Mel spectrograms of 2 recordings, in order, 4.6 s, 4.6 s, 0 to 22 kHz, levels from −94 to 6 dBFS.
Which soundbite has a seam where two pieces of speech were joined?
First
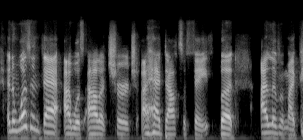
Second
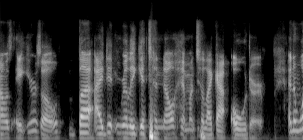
second; 1 cut; at 1.0 s

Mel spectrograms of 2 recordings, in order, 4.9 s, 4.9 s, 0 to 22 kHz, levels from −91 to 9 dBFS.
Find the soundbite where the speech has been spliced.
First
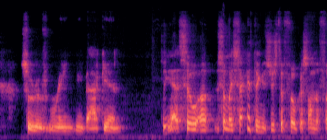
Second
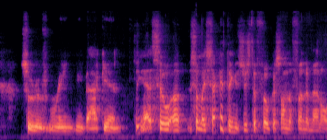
second; 1 cut; at 1.9 s

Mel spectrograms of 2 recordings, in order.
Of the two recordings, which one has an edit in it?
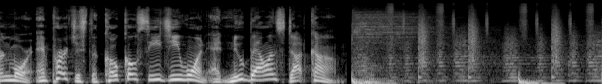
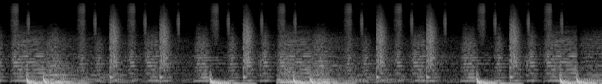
first; 1 cut; at 3.4 s

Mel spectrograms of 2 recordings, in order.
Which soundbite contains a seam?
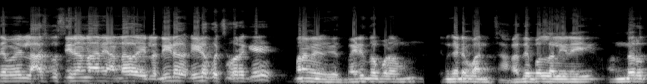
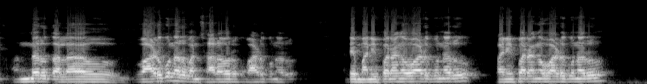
first; 1 cut; at 4.2 s

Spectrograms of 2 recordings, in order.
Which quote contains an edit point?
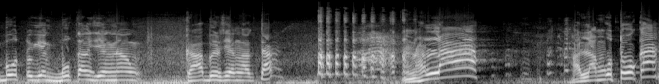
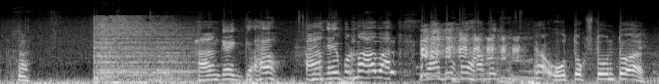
second; 1 cut; at 5.3 s

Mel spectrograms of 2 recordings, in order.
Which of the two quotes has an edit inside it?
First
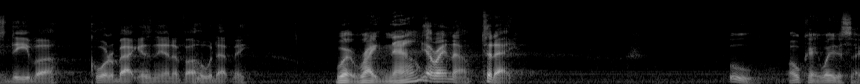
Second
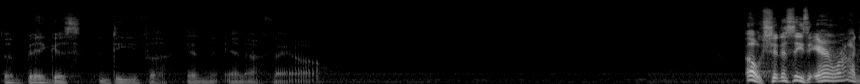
second; 2 cuts; at 4.3 s, 6.5 s

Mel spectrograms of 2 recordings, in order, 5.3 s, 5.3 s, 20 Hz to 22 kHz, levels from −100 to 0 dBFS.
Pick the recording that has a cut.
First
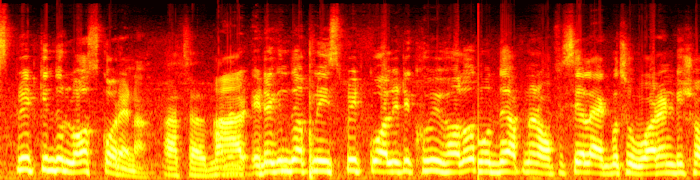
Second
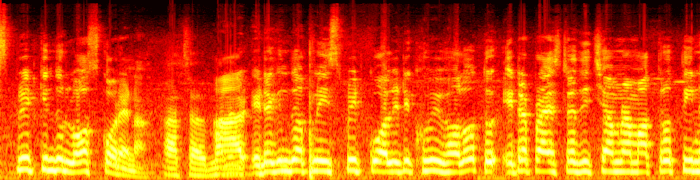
first; 1 cut; at 3.6 s

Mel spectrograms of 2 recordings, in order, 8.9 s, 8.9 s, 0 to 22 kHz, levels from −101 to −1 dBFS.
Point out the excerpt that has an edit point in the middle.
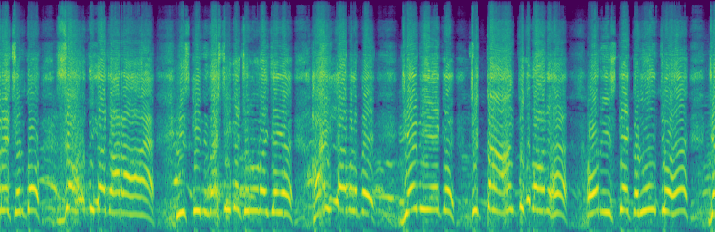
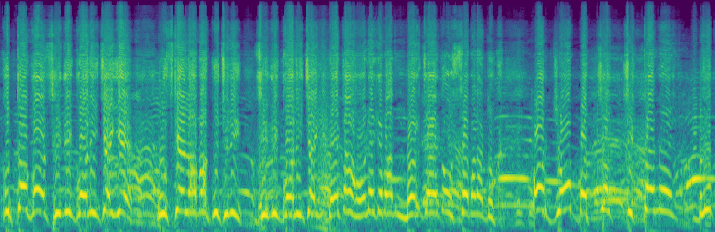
second; 1 cut; at 4.0 s

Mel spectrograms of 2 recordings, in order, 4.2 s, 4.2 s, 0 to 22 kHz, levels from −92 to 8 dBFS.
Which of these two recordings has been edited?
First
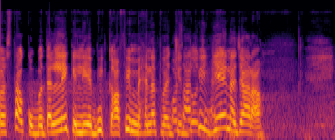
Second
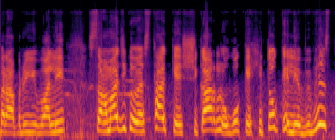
first; 1 cut; at 2.2 s

